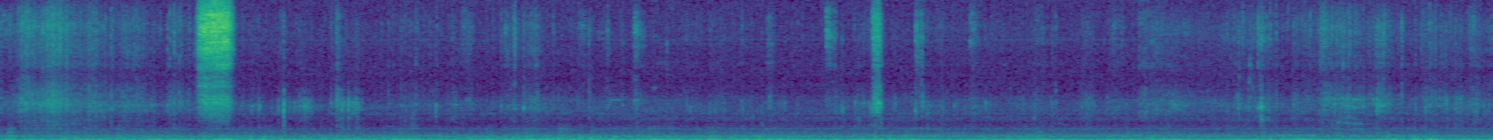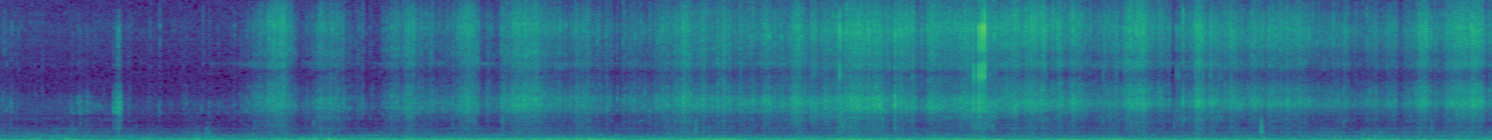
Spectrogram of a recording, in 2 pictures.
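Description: Passenger train running along the track, heard from inside the carriage: a steady low rumble with scattered rattles and clicks, busier in the second half, and a sharp click about two seconds in.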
